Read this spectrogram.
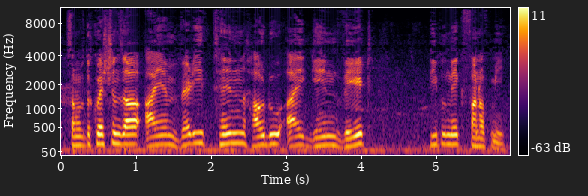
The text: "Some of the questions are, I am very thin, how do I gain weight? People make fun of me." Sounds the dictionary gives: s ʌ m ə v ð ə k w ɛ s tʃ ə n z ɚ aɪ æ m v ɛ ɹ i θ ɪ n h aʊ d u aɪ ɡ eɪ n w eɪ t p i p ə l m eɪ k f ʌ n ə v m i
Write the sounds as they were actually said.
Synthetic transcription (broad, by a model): s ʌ m ə v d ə k w ɛ s tʃ ə n z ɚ aɪ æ m v ɛ ɹ i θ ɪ n h aʊ d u aɪ ɡ eɪ n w eɪ t p i p ə l m eɪ k f ʌ n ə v m i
